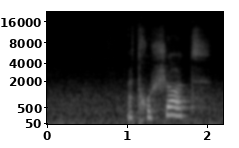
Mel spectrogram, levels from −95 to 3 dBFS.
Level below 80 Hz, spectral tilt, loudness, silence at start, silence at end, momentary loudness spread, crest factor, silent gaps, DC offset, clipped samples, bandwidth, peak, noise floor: -70 dBFS; -5.5 dB/octave; -40 LUFS; 1 s; 0.2 s; 18 LU; 18 dB; none; under 0.1%; under 0.1%; 15 kHz; -24 dBFS; -66 dBFS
